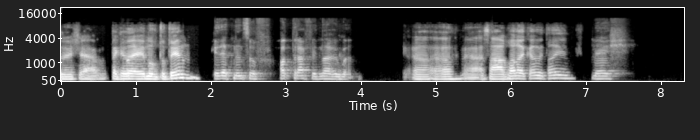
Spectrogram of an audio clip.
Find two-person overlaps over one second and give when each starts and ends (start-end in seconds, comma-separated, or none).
none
